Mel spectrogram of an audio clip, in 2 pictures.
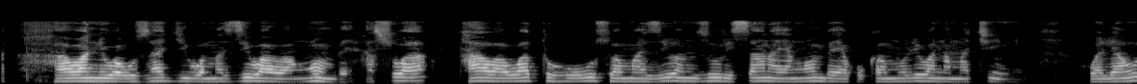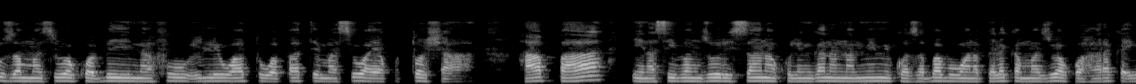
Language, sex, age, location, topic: Swahili, female, 25-35, Wajir, agriculture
